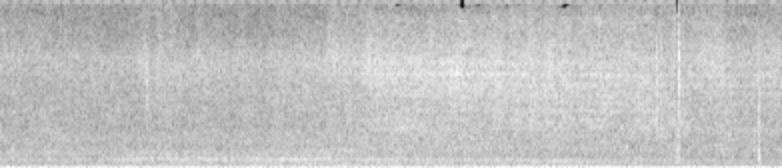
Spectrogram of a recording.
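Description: Car engine idling with a steady low rumble, with a couple of faint clicks near the end.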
